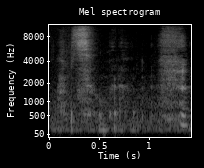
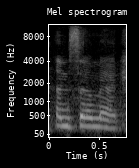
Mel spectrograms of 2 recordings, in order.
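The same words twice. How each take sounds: First: A hushed, slow whisper of fury; whispered anger. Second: Said in the usual way. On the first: Real, not acted. Venting about Japanese healthcare in a slow whisper. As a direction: seethe it under your breath, slowly.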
